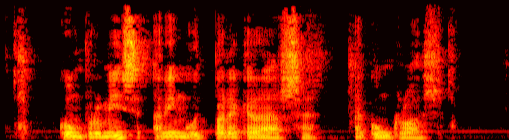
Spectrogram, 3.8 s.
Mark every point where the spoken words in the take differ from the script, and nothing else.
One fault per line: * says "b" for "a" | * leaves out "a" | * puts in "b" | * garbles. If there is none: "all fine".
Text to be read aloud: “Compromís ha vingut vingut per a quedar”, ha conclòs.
* leaves out "vingut"
* puts in "se"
